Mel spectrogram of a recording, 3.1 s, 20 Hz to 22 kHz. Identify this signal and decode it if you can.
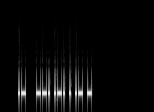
Morse code, heard as a keyed tone, about 40 wpm, 700 Hz. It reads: A GREAT
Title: Sets of 2 Words 40wpm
